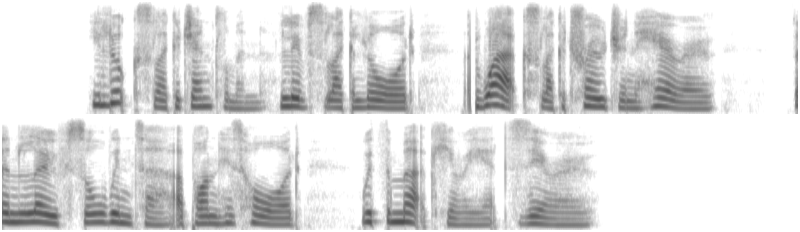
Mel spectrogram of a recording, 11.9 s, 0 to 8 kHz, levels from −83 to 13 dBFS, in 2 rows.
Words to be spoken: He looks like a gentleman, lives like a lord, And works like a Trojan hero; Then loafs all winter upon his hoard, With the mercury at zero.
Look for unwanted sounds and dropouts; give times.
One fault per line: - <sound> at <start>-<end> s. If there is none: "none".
- dropout at 3.5-3.6 s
